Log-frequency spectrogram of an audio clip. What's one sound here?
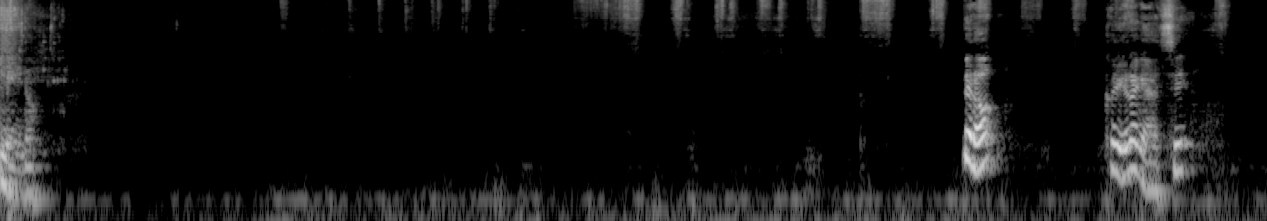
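A razor scrapes softly across stubble.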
